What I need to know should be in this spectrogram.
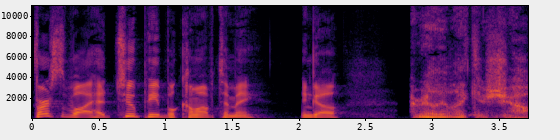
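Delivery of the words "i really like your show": quiet, hushed, confiding and secretive whisper. Retelling how two people at back to school night praised the show: imitating someone whispering. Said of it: "are you whispering 'cause you don't want anybody else to hear?".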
